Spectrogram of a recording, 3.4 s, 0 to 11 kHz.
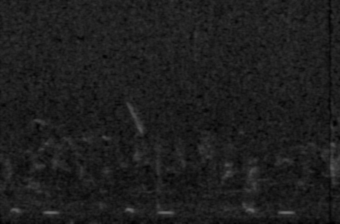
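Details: Common cuckoo at Ham Wall reserve in Somerset, UK, giving its familiar two-note call three times, a short higher note dropping to a longer lower one, spaced roughly 1.2 seconds apart over faint ambient birdsong.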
